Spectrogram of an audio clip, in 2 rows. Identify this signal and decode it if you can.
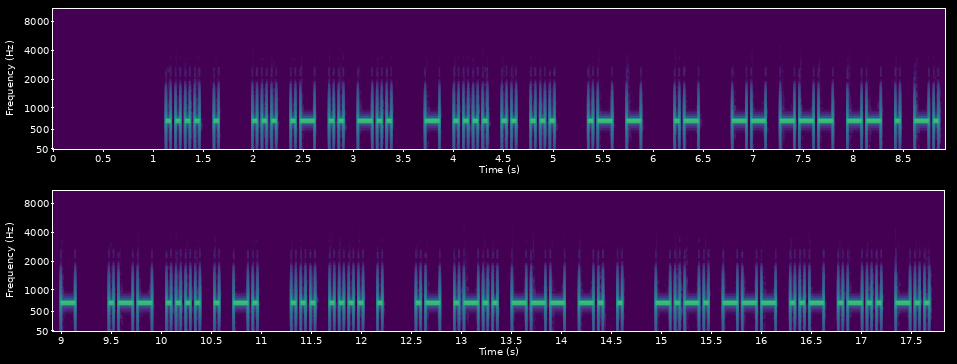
Morse code, heard as a keyed tone, about 25 wpm, 700 Hz. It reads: HE SAID THIS AT A MOMENT WHEN SHE ALONE COULD
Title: Sentences from Top 1000 Words 25wpm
